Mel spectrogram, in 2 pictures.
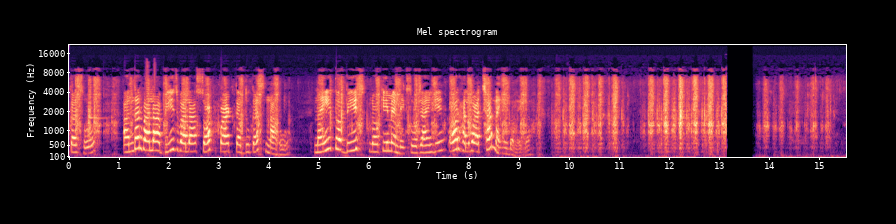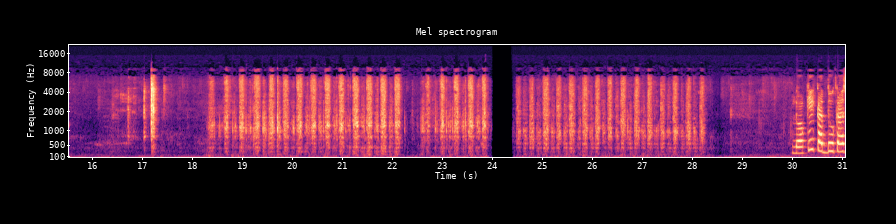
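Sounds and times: gourd grating on a metal grater: 0.0 - 4.3, 5.0 - 13.2, 18.3 - 23.9.

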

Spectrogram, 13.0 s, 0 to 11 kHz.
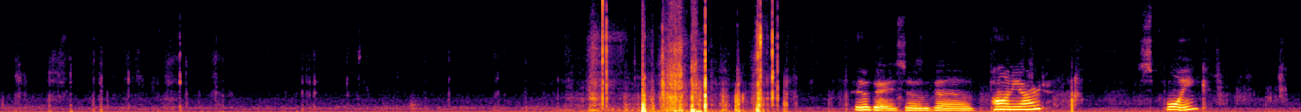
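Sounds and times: cards and device rustling and knocking: 0.1 - 8.6.

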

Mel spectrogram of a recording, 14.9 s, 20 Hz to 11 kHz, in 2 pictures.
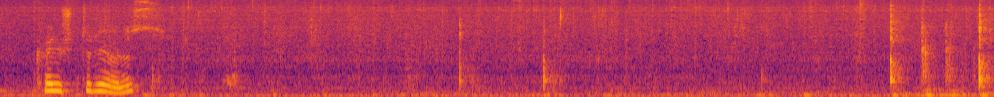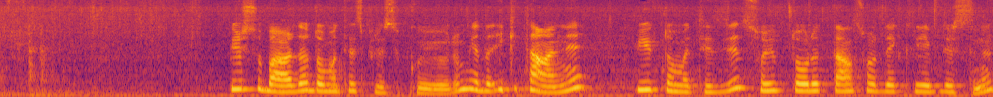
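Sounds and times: food sizzling in a frying pan: 0.0 - 14.9
wooden spoon scraping a pan: 0.9 - 8.9.

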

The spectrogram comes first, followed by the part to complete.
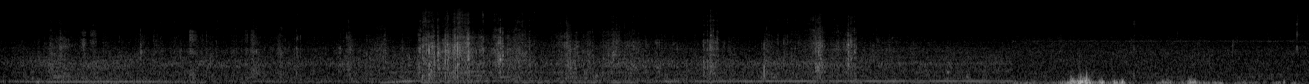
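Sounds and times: steady low hum: 0.0 - 13.0
leaves and twigs rustling: 0.2 - 10.2.

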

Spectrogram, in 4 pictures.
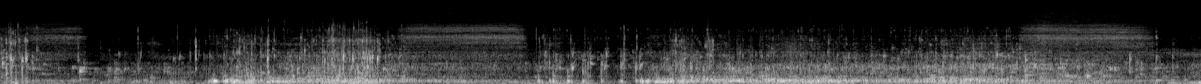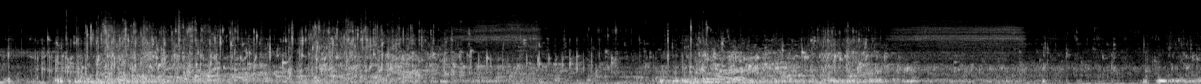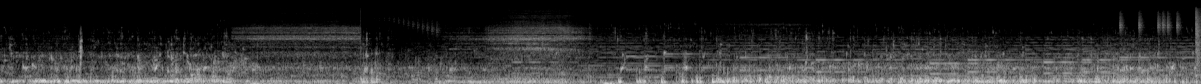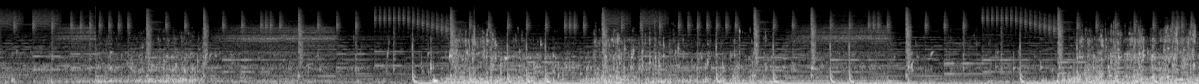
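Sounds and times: exhaled bubbles gurgling: 0.0 - 4.4, 5.2 - 44.0, 46.5 - 48.0
regulator inhalation hiss: 0.3 - 0.9, 4.0 - 5.3, 10.2 - 11.6, 16.6 - 17.5, 21.0 - 22.3, 26.4 - 27.7, 28.5 - 30.0, 35.3 - 40.5, 41.5 - 46.7.

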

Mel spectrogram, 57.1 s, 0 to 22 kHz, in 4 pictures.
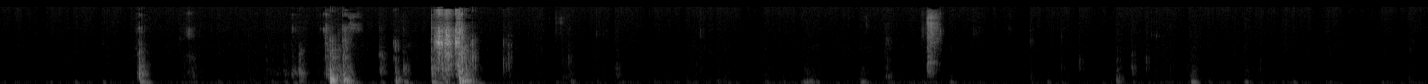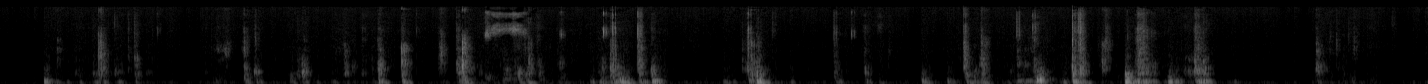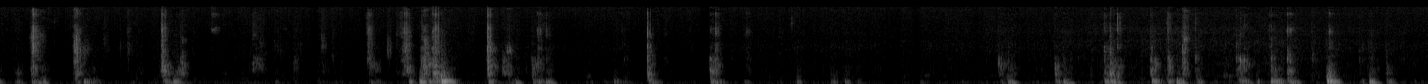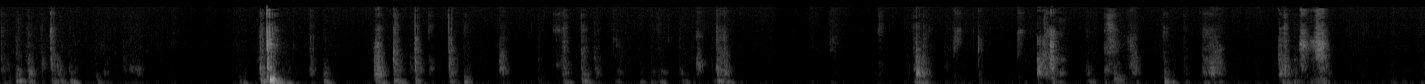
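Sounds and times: kittens' paws thumping and scrabbling: 14.7 - 26.7, 27.4 - 37.3, 38.3 - 44.4, 51.1 - 57.0.

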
